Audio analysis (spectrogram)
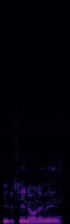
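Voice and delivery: normal talking voice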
